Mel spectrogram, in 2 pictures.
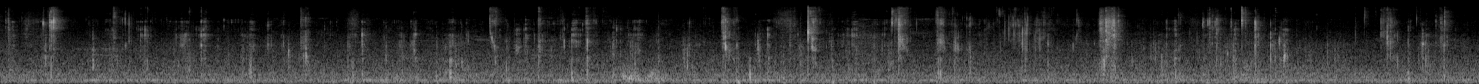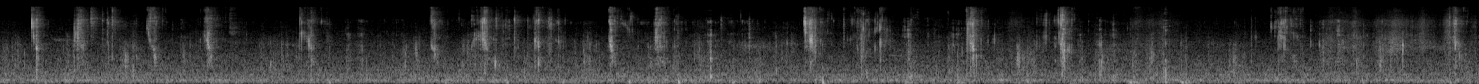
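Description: Close-miked chewing and biting of masala-fried hard-boiled eggs, with many irregular sharp mouth clicks.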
